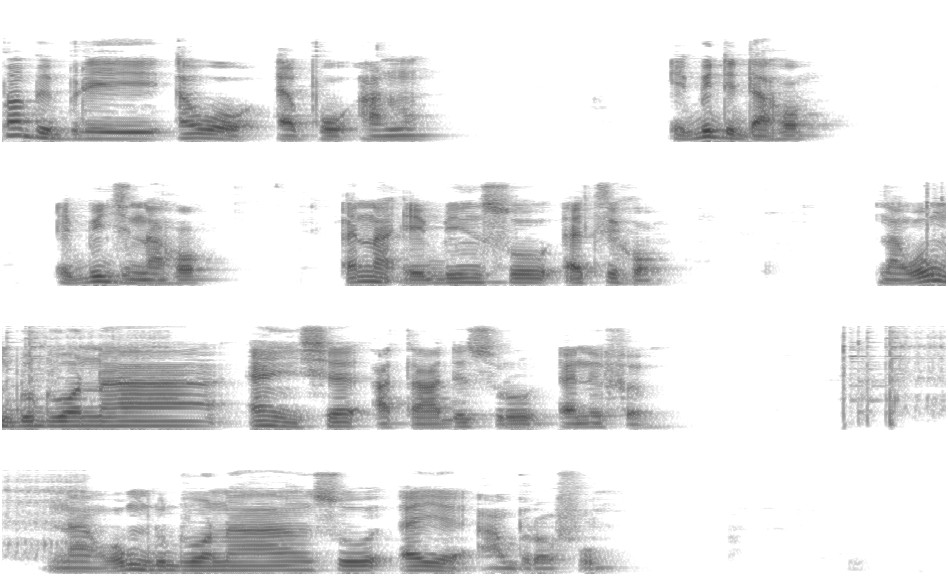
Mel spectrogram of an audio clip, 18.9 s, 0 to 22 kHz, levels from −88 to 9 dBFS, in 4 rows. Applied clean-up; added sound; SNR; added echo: classical method log-MMSE.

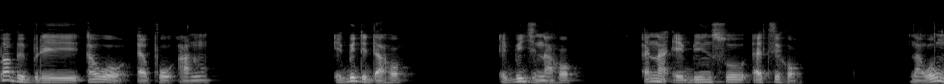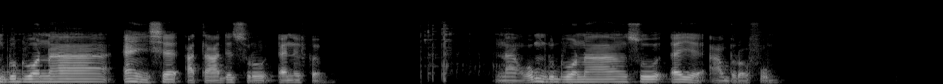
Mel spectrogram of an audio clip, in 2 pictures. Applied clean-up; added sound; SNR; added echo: neural mask model RNNoise.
